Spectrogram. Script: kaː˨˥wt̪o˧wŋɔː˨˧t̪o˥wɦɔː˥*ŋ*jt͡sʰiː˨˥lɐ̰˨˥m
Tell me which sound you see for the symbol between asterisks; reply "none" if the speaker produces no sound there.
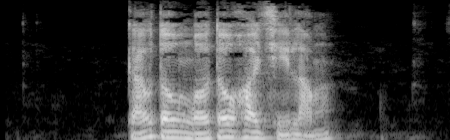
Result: none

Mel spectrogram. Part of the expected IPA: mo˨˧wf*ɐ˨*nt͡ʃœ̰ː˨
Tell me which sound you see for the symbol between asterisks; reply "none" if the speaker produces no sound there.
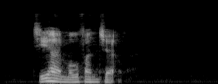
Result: ɐ˥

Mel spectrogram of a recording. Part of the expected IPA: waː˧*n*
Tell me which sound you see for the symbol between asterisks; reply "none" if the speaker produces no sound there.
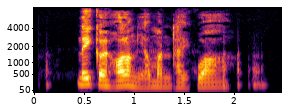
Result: none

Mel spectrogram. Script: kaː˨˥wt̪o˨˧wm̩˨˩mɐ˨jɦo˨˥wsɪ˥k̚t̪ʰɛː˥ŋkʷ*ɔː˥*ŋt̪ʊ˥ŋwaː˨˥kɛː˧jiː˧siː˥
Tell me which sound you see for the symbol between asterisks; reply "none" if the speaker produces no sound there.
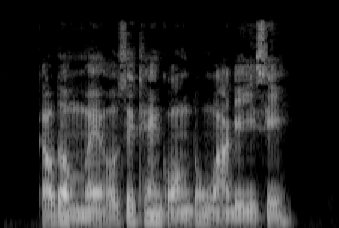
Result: ɔː˨˥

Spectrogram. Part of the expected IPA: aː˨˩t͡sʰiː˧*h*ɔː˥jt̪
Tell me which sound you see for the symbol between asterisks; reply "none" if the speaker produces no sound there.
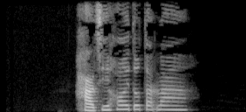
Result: h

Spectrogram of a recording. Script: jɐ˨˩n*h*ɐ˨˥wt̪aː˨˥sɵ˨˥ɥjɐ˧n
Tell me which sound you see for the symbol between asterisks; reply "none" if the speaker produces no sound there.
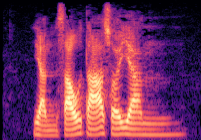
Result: s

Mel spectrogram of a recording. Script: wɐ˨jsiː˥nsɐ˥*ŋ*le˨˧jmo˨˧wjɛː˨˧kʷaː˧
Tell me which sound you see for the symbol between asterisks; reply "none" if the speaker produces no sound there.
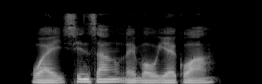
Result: ŋ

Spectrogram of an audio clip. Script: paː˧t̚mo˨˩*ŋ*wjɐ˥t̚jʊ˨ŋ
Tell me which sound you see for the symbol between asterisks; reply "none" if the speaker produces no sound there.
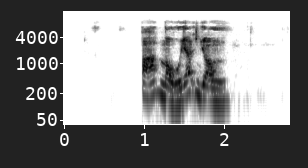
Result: none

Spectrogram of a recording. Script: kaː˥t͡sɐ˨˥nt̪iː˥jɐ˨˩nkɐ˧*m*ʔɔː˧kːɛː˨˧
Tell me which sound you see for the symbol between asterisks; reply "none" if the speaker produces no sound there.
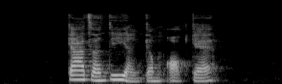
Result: m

